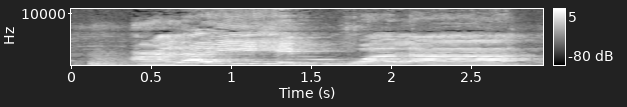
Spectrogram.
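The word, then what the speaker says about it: عليهم ولا: dengan huruf wow Hai Nah kita baca dengan jelas tanpa berdengung alaihim walaa alaihim walaa alaihim walaa jelas tanpa berdengung kalau kita membacanya ilaihim wala itu berdengung itu sah salah yang benar ada imw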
